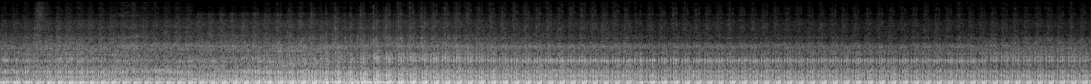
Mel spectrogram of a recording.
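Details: 1997 Ford Ranger four-cylinder, unused 2011–2025, new fuel pump and battery, old gasoline and spark plugs not yet replaced: lumpy, loping idle about three beats a second, misfiring or running poorly; cause unknown.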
